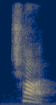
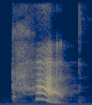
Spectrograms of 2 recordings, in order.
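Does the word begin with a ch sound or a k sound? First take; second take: ch; k. First: The word begins with a ch sound. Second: The word begins with a k sound. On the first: The speaker calls it wrong. "We don't go and say chat" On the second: The speaker calls it right. "So we call it cat"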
